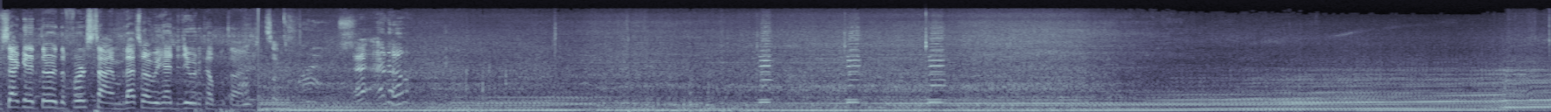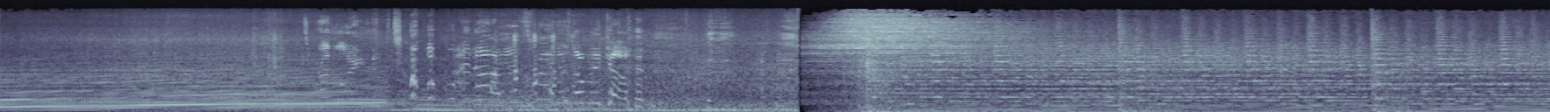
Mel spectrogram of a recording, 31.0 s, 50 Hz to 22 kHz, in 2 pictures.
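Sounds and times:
car engine accelerating: 2.6s - 23.5s.

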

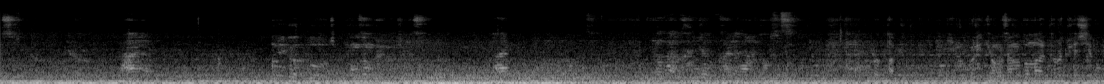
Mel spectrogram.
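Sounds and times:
truck engine idling: 0.0s - 11.0s
faint broadcast voices: 2.2s - 11.0s.

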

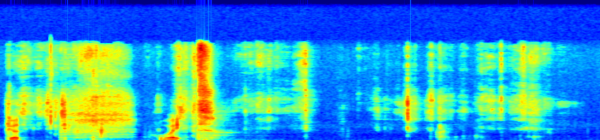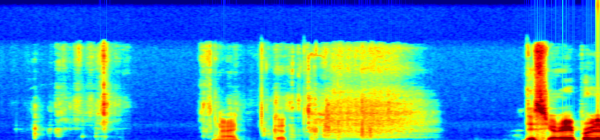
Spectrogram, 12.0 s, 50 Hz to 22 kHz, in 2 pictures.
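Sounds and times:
small clicks of papers: 0.3s - 1.1s
papers rustling: 1.7s - 5.6s, 6.2s - 7.3s, 8.0s - 10.0s.

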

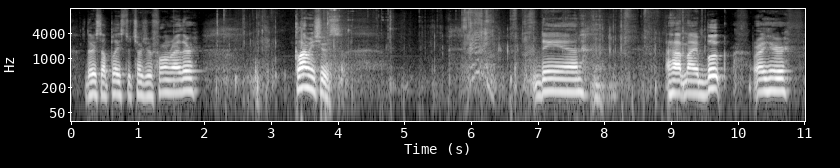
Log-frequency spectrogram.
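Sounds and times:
backpack zipper being pulled: 5.8s - 8.4s.

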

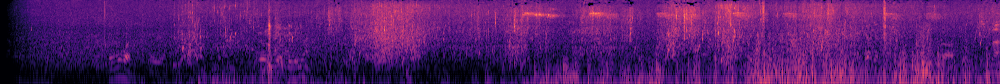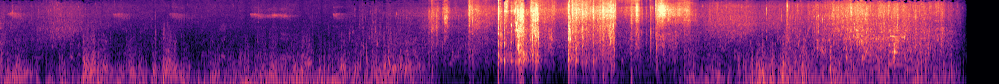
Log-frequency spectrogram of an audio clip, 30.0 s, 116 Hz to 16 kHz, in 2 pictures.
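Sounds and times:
wind buffeting microphone: 1.8s - 23.0s, 25.1s - 29.5s
camera knocks and scrapes: 21.4s - 25.5s.

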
